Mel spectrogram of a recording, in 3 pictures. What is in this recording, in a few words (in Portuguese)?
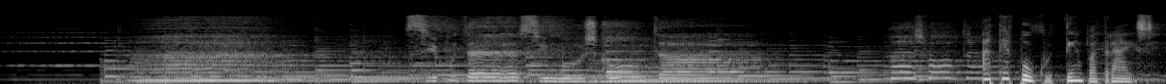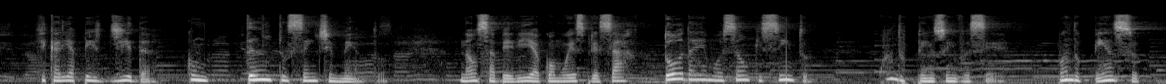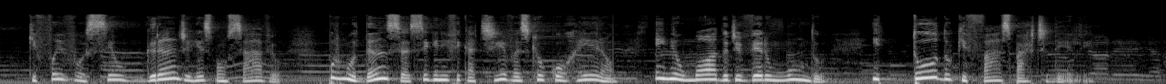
Romântica Suave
